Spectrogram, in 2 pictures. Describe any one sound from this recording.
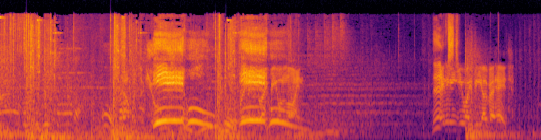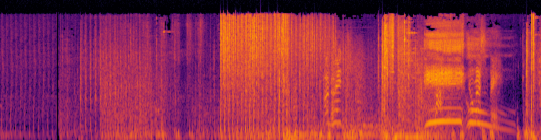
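A shotgun fires loud blasts.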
